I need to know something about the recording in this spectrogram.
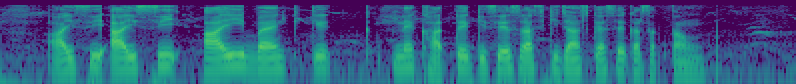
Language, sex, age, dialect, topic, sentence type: Hindi, male, 18-24, Awadhi Bundeli, banking, question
